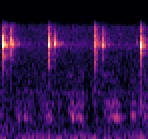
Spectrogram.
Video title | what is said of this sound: Customizing White Flowers Tutorial | I'm tapping it pretty hard and it just does not give at all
